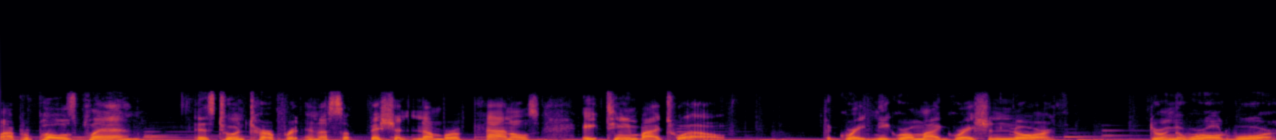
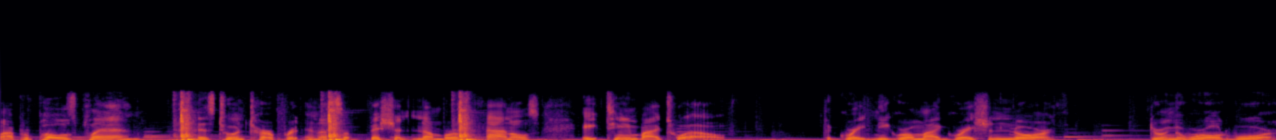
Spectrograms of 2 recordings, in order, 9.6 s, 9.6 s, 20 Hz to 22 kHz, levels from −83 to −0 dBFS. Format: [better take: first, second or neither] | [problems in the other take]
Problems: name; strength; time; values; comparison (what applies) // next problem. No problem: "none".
first | background sound (Microwave oven); 2 dB above the speech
